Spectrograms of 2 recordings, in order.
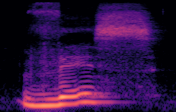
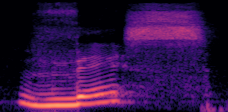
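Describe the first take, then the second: First: The word is said a little faster. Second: The word is said slowly. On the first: "a little bit faster" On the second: "Repeat after me slowly"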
